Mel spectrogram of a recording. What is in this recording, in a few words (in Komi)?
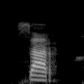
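"сар", Komi, female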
